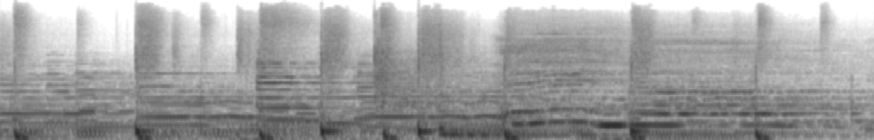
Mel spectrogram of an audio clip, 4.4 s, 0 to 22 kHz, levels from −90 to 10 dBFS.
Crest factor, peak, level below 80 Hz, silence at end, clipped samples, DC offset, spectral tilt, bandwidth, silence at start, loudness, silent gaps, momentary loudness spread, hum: 16 dB; -4 dBFS; -30 dBFS; 0 s; under 0.1%; under 0.1%; -5.5 dB/octave; 19.5 kHz; 0 s; -20 LUFS; none; 8 LU; none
